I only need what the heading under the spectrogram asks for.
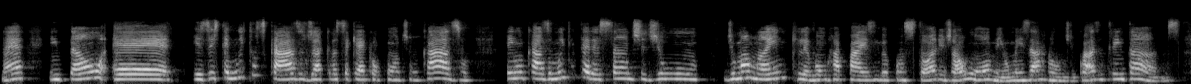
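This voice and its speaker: A woman with a Brazilian accent, speaking as a therapist in an interview and telling stories from her practice. Her voice sits a little high, and she is animated, acting out the voices in the dialogue as she tells it. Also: normal speed, recorded from a distance, poor audio. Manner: animated, acts out quoted dialogue. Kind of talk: interview storytelling.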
